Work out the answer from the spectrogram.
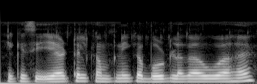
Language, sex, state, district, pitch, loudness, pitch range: Hindi, male, Chandigarh, Chandigarh, 135 Hz, -14 LUFS, 135-140 Hz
